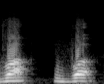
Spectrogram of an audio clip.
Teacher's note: व होठों का भी प्रयोग होगा और जिभ्या दांतों को भी छूने का प्रयास करेगी। व तो सर इनको कहते हैं कि यह दंत और ओष्ठ दोनों से उच्चारित होता है।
